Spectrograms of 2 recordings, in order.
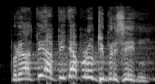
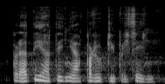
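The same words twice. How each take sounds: First: Fast, fuller voice, pressing the point; emphatic repeat. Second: Low and soft, half to himself; soft aside. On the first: Preacher repeats the line to the congregation, emphatic. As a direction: say it again so they answer. Repeats after getting no response. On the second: Preacher first says it softly to the congregation. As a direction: drop it quietly, almost muttered. No reply, repeats after Halo. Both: Real, not acted.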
